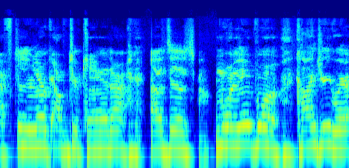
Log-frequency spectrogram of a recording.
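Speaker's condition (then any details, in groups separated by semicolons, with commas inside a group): Cerebral palsy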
